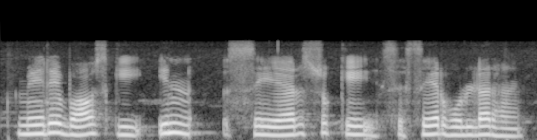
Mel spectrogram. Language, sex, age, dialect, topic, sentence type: Hindi, female, 31-35, Awadhi Bundeli, banking, statement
